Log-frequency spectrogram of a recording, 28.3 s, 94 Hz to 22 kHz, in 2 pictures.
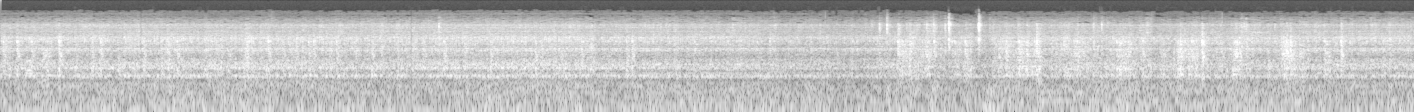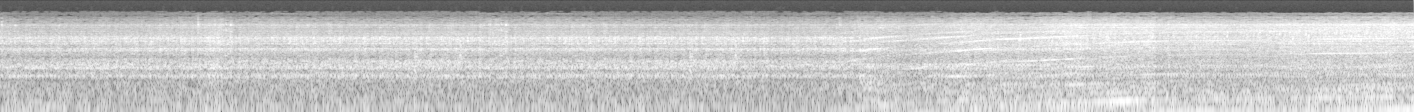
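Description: Aeroprakt Foxbat light aircraft's Rotax 912 flat-four engine and propeller running steadily at low taxi power, with a few clicks about a third of the way in. Near the end the engine speeds up, its pitch rising.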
